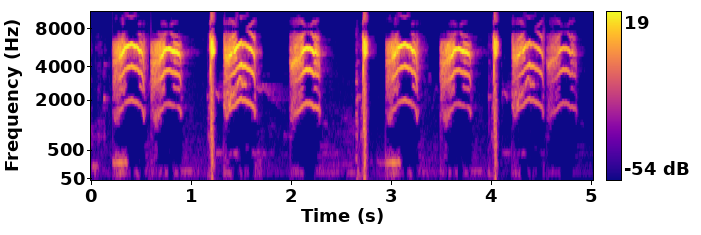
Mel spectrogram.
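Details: A female sogon ontong calls for the male on a lure track. Strong, evenly spaced nasal notes, each rising then falling, are delivered singly or in pairs with crisp clicks between them.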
